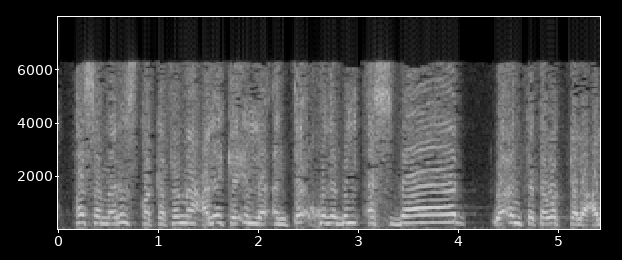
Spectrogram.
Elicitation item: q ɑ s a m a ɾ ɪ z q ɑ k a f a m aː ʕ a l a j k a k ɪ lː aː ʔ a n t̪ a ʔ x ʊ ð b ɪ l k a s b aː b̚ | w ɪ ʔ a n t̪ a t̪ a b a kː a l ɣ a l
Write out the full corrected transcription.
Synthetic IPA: q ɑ s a m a ɾ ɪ z q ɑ k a f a m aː ʕ a l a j k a ʔ ɪ lː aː ʔ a n t̪ a ʔ x ʊ ð b ɪ l ʔ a s b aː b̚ | w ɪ ʔ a n t̪ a t̪ a w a kː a l ʕ a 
